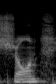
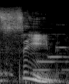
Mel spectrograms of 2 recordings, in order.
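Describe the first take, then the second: First: The name begins with an SH sound. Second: The name begins with a plain S sound. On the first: The speaker calls it wrong. "pronounced Sean" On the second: The speaker calls it right. "it should be said scene"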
